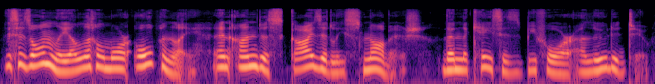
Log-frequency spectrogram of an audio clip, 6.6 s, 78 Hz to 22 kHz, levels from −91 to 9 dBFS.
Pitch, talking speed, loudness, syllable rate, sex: 220 Hz, 145 wpm, -16 LUFS, 5.0 syllables/s, female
